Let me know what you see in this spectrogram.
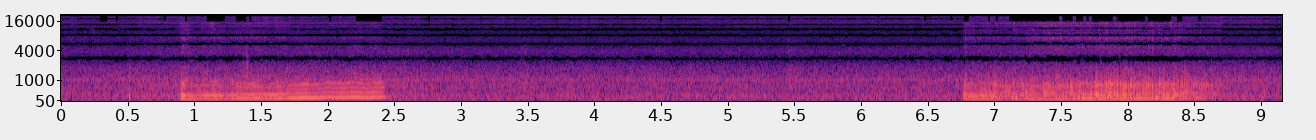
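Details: Snoring: two drawn-out, humming snores about six seconds apart over steady room hiss, at a slow breathing rate.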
